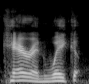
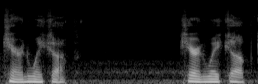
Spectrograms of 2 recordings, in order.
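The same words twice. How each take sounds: First: Karen, wake up called louder; louder plea. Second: Said in the usual way. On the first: Real, not acted. Gamer calling louder to wake a companion. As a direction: push the last Karen, wake up up in volume.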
